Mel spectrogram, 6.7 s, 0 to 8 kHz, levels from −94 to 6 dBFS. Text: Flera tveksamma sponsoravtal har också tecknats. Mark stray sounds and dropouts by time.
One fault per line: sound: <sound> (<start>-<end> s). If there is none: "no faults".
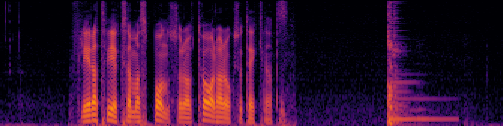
sound: thud (5.2-6.1 s)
